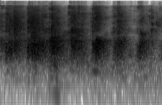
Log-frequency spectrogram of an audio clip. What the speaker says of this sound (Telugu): సో సహజంగానే ఆ క్లాప్స్ వచ్చినందుకు ధన్యవాదాలు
